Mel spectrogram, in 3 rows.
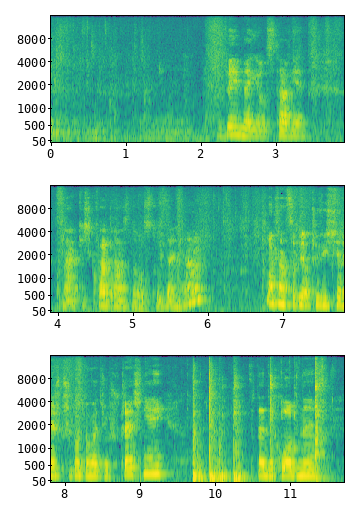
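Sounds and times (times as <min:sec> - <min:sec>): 
cooking water pouring as cooked rice is drained: 0:00.0 - 0:02.4
speech: 0:02.2 - 0:06.0, 0:06.8 - 0:09.5, 0:10.6 - 0:11.5.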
